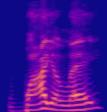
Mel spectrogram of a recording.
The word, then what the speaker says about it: Waialae: As you phonetically spelled out for me before the show, Waialae Country Club in Honolulu. Not how it's spelled, but that's how it says.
